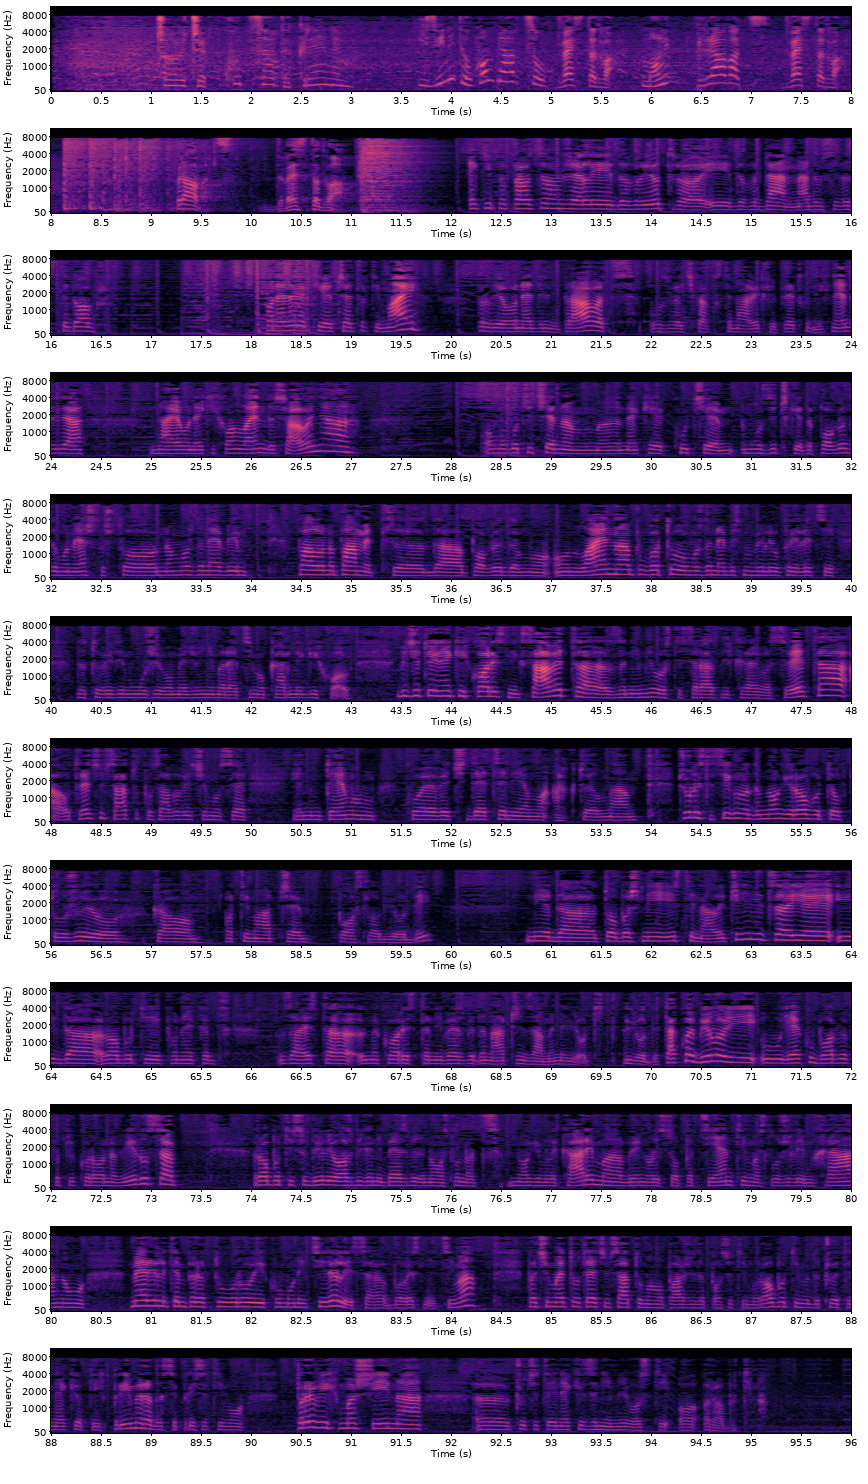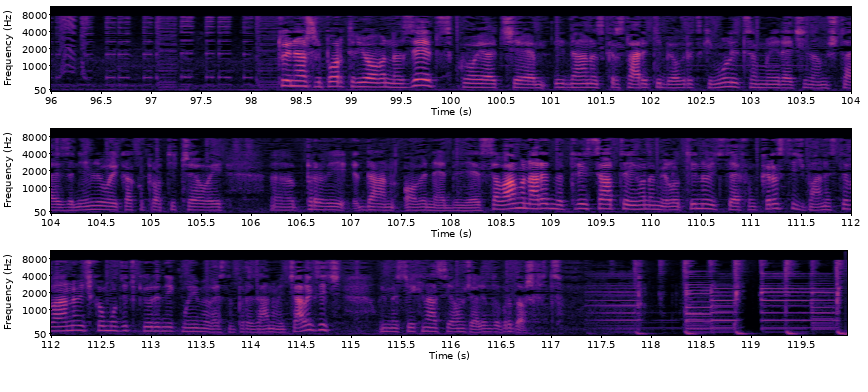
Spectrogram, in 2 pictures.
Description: Очекују вас и бројне друге занимљивости, сервисне информације и извештај нашег репортера.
